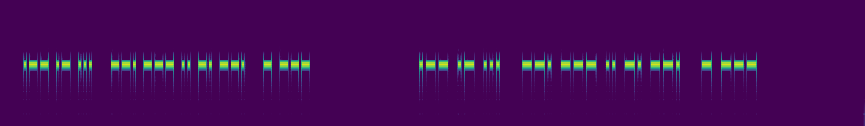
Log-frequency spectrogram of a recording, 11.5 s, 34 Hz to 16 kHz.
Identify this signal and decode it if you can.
Morse code, heard as a keyed tone, about 36 wpm, 700 Hz. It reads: WAS GOING TO WAS GOING TO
